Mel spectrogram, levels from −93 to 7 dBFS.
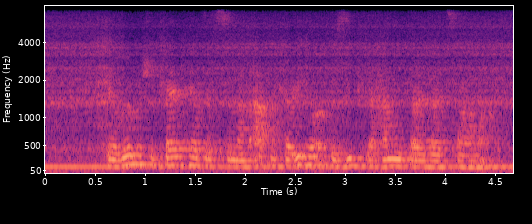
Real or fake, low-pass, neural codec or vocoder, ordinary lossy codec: real; 7.2 kHz; none; none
